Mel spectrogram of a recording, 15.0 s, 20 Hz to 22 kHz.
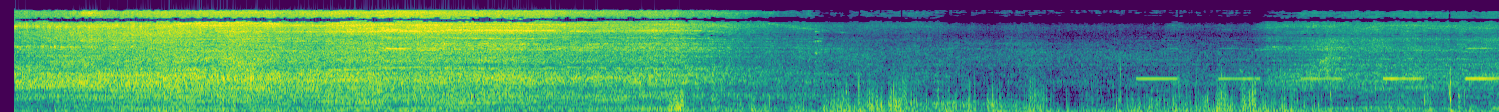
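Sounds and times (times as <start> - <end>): dump truck diesel engine rumbling: 0.1 - 14.9.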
